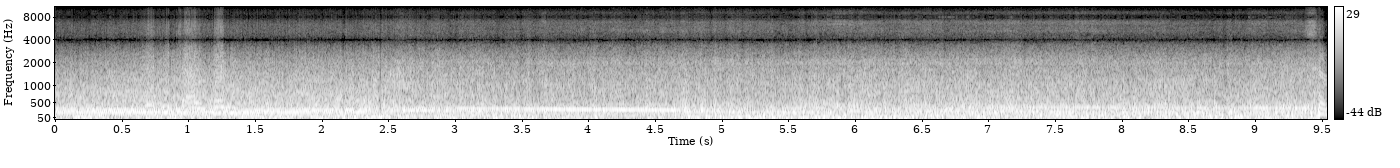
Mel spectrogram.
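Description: A motorcycle engine holds a steady, loud drone with the throttle kept open, its pitch sliding slightly as it runs, under heavy wind buffeting with no talk.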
